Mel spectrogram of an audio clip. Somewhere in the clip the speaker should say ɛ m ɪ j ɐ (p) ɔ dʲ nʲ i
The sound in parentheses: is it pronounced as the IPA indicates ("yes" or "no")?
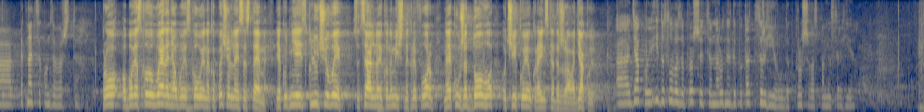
no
